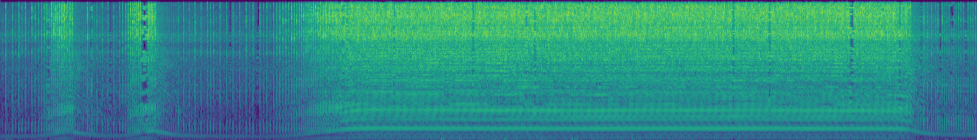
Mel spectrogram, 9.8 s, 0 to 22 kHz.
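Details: Restored Saito FA-45 Special on a test stand, 10% nitro fuel, warmed up. Two quick throttle blips, then a clean climb to a steady high scream near 10,260–10,300 rpm, against a manual peak of about 10,300. Holds five seconds, then drops. Normal run; top end richened slightly.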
